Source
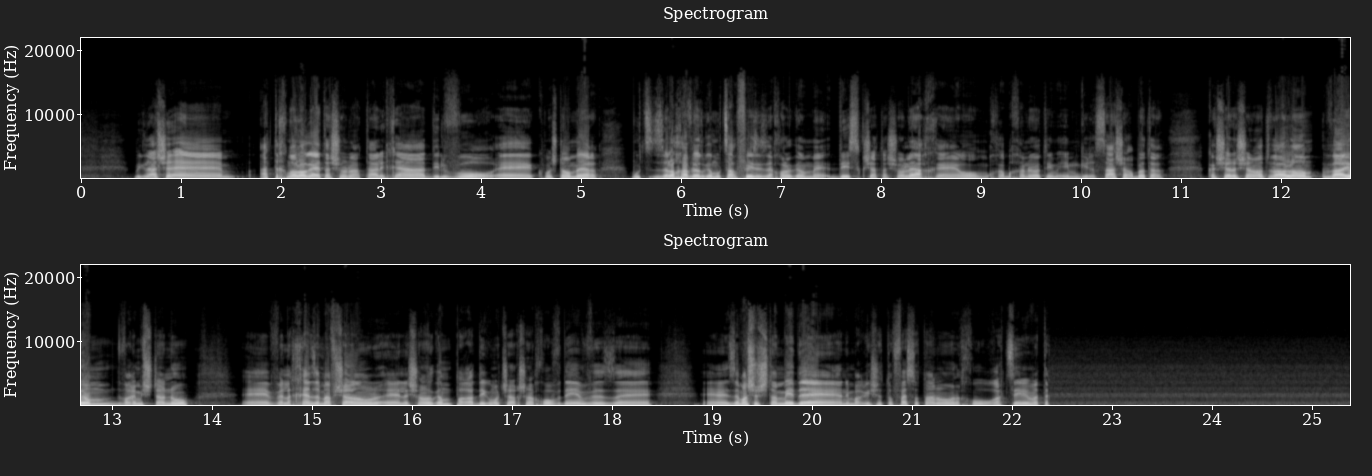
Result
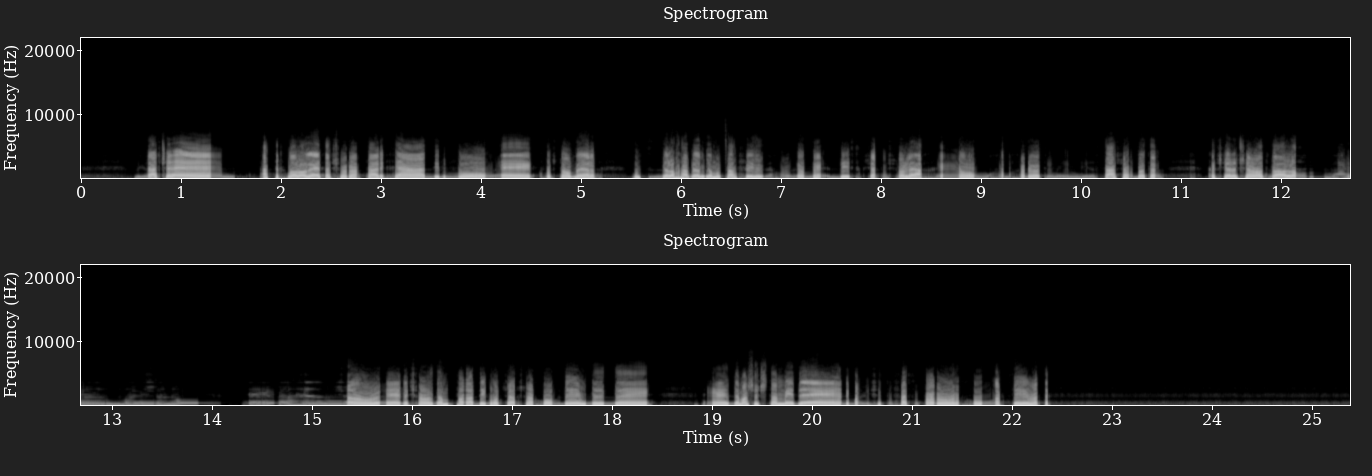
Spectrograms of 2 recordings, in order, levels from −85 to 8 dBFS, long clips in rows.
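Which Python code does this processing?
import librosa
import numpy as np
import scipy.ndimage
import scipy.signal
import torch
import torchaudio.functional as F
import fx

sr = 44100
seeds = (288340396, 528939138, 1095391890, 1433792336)

y = fx.stiff_resonator(x, sr, f0_hz=130.0, decay_s=0.58, stiffness=0.008, at=(12.15, 15.37))
y = fx.edit(y, sr, fx.fade_in_from(start_s=6.84, length_s=0.53, floor_db=-16.5), tone=tone)
y = fx.wiener(y, sr, points=41)
y = scipy.signal.sosfilt(scipy.signal.butter(4, 3800.0, 'lowpass', fs=sr, output='sos'), y)
y = fx.level_steps(y, sr, step_db=22)
y = y * librosa.db_to_amplitude(7.5)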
